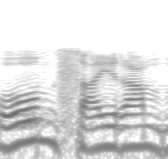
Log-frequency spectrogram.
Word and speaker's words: ओम साई राम: सुनने के बाद ओम साई राम, ऐसा ही ई को साइलेंट, ई सुनने में नहीं आना चाहिए।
